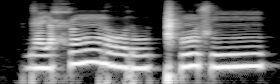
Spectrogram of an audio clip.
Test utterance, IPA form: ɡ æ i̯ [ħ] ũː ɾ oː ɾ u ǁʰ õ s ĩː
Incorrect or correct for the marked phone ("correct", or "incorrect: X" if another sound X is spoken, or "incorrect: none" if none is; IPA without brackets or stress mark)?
correct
